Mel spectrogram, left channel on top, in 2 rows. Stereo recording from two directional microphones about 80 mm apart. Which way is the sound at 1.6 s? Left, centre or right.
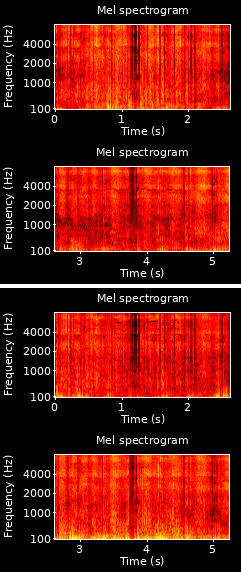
Left.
